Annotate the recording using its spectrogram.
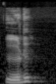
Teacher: final r is often colored by the vowel that comes in front of it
